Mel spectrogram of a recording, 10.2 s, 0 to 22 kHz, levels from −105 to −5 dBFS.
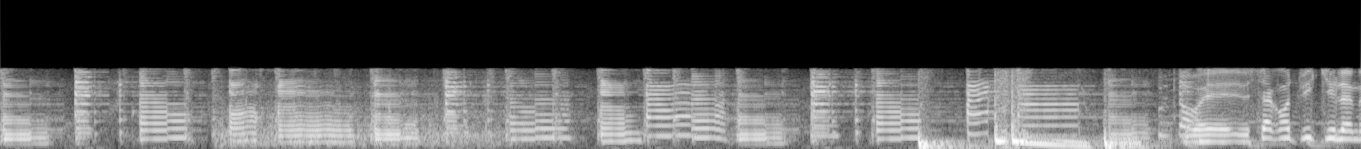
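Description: At 0.48–0.56 s, 4.40–4.48 s and 6.00–6.08 s the real background is replaced by comfort noise. Each patch lasts 80 ms and is a smoother hiss about 1 to 2 dB quieter, likely from discontinuous transmission. Unlike a dropout, these gaps never go silent.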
